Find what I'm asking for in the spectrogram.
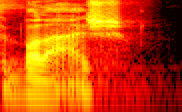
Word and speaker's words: Balazs: Balat Actually, can you can you say your name correctly for me? – Uh, you're you're quite uh, doing quite well. It's Balazs.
